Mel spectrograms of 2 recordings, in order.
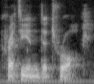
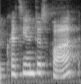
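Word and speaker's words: Chrétien de Troyes: simultaneously like do the you've got to like roll the r a little bit okay yeah there you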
